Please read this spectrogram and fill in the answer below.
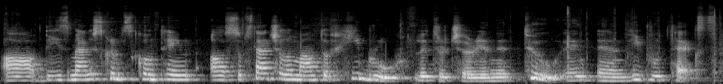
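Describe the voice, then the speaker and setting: A woman's voice: medium pitch, darkish tone. Hungarian-accented woman scholar giving a talk. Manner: thoughtful, unhurried, many small pauses and fillers. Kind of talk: public talk at an evening event.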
